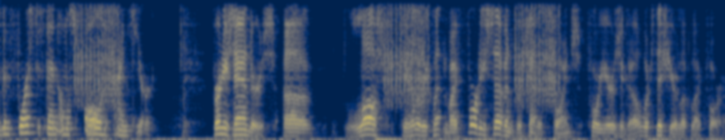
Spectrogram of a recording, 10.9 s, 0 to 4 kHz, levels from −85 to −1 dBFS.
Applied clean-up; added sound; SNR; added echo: none; Ratchet, pawl; 11 dB; reverberation time 0.2 s.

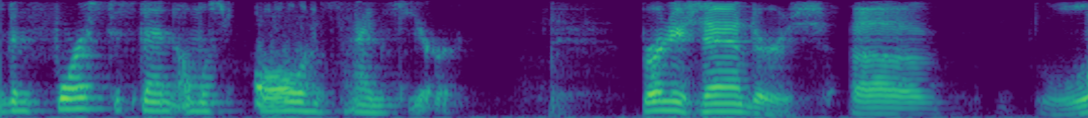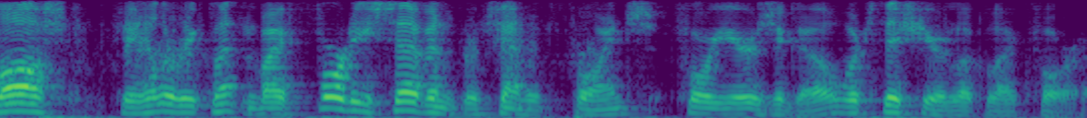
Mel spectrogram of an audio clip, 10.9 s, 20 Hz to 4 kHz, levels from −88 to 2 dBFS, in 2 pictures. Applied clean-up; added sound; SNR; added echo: neural separator model SepFormer DNS4.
